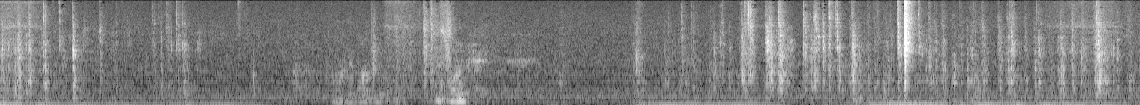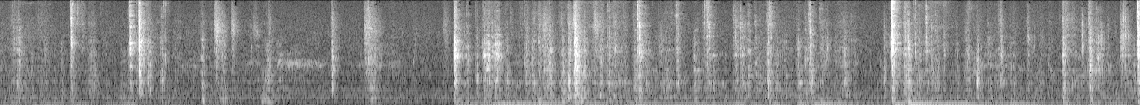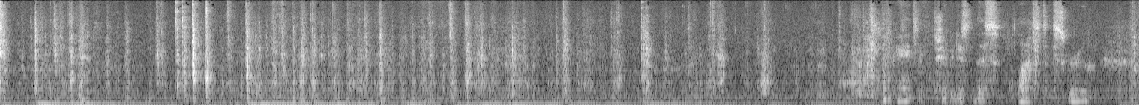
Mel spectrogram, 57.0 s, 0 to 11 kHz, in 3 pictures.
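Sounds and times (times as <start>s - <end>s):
faint low hum: 0.0s - 56.9s.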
